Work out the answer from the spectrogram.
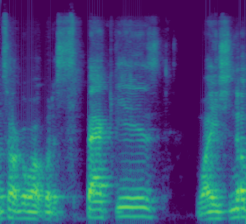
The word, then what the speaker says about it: SPAC: form of ipo that's called a spec and spack is spelled s p a s p a c um spec s p a c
